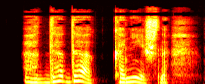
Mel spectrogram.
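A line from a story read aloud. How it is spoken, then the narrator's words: Muttering. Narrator (Russian): пробормотал он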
